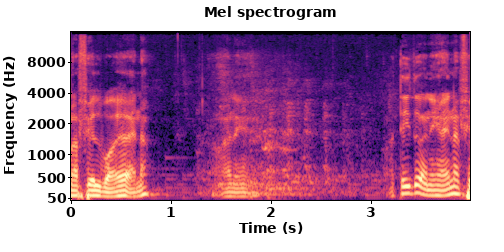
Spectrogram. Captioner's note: audience laughs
